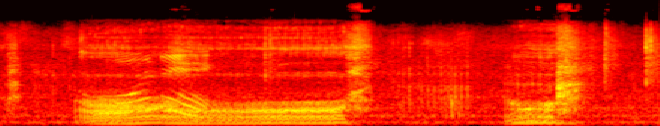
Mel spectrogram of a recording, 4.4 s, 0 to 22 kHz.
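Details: An Alaskan Malamute gives a long, wavering, moaning howl, then a shorter second one, on a morning when the malamutes are asking for their promised big breakfast after an earlier 6:00am feeding.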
